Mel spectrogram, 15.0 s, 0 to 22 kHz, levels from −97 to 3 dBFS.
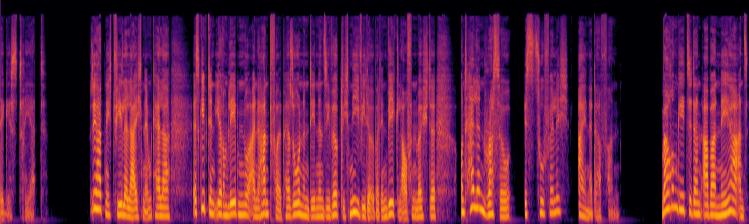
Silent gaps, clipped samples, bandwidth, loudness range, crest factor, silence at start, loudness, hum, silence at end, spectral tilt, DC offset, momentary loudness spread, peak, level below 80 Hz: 1.47-1.70 s, 12.99-13.19 s; under 0.1%; 17 kHz; 4 LU; 20 dB; 0 s; -20 LUFS; none; 0.05 s; -5 dB/octave; under 0.1%; 12 LU; -2 dBFS; -66 dBFS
